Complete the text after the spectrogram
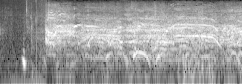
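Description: A large crowd at a political rally erupts into loud, sustained screaming and cheering after a brief quieter moment, the shrill roar continuous and dense.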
